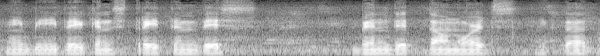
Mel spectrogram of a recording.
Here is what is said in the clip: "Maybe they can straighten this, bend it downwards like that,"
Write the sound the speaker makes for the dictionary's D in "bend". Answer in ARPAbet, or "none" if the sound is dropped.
D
